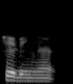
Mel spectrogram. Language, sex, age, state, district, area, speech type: Tamil, female, 30-45, Tamil Nadu, Coimbatore, rural, conversation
